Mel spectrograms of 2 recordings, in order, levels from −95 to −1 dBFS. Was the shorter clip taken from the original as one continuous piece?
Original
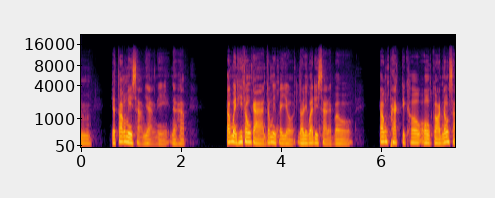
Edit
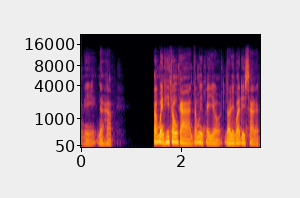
yes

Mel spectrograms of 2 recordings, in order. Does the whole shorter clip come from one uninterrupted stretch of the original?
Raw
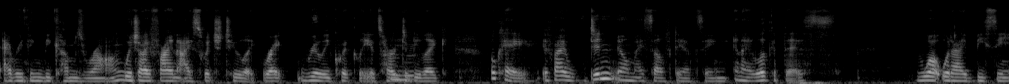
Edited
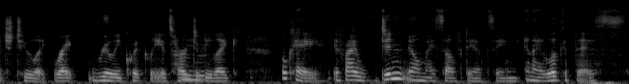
yes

